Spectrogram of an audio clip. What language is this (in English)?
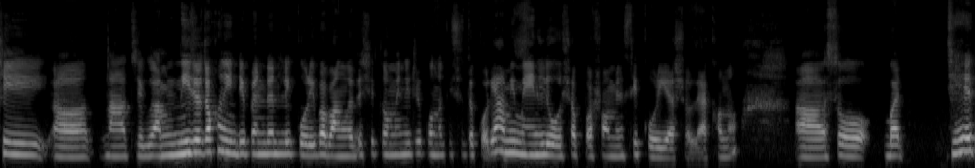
Bangla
